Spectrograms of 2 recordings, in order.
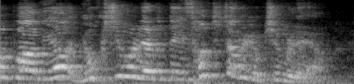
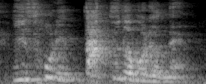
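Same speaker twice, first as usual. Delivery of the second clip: ordinary delivery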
